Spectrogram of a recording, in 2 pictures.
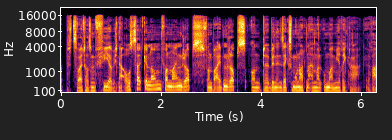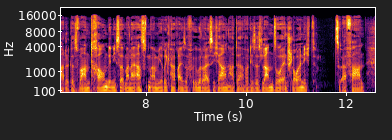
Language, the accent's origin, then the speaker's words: German; Hanau, Hesse, Germany; accent: Hessian; Nein, wobei, wenn ich in Bayern bin, dann ist tatsächlich äh, wenig mit Hessisch, aber, aber wenn ich zurückkomme, dann passiert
